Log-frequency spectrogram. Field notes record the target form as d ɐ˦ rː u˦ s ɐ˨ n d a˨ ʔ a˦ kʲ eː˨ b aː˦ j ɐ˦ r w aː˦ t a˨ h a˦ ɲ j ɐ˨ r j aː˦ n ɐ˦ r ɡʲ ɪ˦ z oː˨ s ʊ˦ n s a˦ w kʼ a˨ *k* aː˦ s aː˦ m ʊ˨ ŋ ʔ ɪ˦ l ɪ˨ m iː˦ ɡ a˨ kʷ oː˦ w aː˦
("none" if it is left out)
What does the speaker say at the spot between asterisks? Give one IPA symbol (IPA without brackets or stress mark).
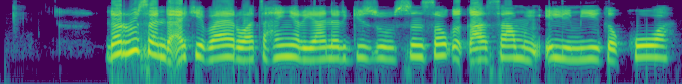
kʼ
